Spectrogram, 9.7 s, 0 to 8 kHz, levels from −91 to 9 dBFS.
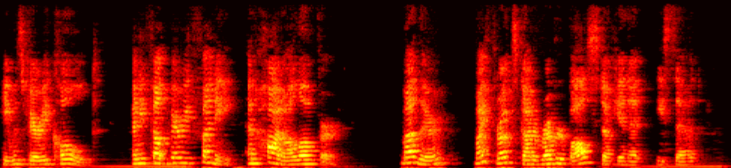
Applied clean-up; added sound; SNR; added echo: classical method WPE with log-MMSE.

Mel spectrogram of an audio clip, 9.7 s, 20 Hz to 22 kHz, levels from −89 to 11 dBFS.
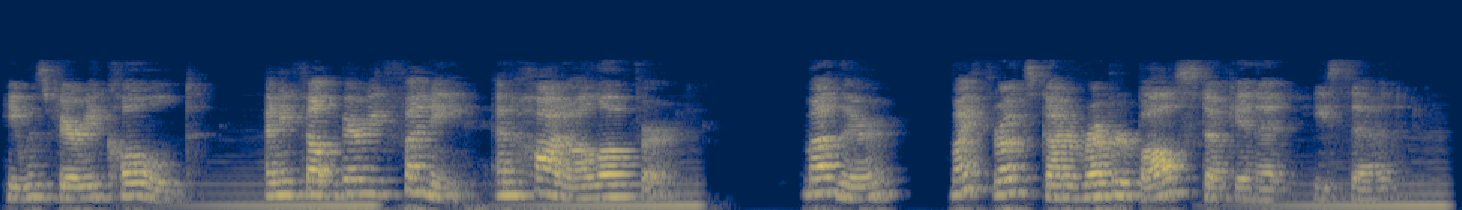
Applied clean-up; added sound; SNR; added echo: none; Bowed string instrument; 16 dB; reverberation time 0.3 s.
